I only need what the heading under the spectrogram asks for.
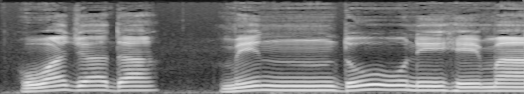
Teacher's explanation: نون ساکن پر غنہ ہوگا یعنی اخفائی حقیقی ہوگا،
